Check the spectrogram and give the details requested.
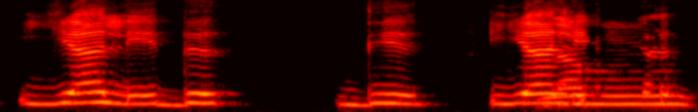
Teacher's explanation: दाल को हमने इसको बाउंस करना है आवाज को।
